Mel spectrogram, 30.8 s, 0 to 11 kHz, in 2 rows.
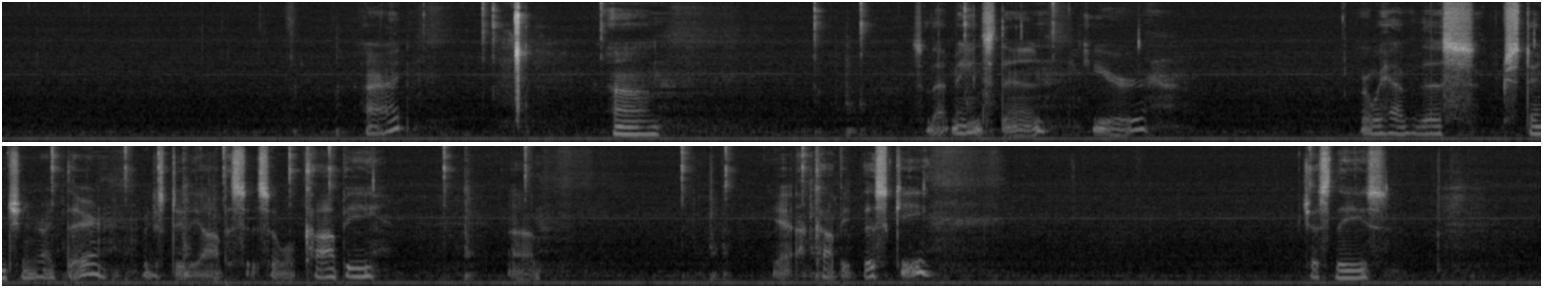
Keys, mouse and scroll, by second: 4.8 click, 6.0 click, 8.6 alt+click, 10.6 click, 16.7 alt+click, 17.6 alt+click, 20.7 alt+click, 22.7 alt+click, 23.7-24.1 scroll up 3, 28.5 click.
